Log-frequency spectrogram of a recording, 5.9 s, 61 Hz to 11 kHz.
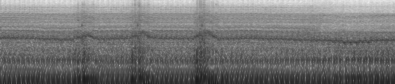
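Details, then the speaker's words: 2021 Honda NC750X DCT, cold start before recall ECU update; steady idle with three small throttle blips that stutter instead of rising cleanly, which can cause stalling. Throttle stutter from ECU fuel-injection mapping. "so there's not any plane to throttle but when you open the throttle up just a little bit it always seems like it stutters whatever"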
